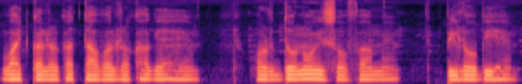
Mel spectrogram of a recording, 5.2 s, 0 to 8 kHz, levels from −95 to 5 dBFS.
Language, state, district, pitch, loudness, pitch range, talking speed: Hindi, Arunachal Pradesh, Papum Pare, 115 Hz, -18 LUFS, 115-120 Hz, 170 wpm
